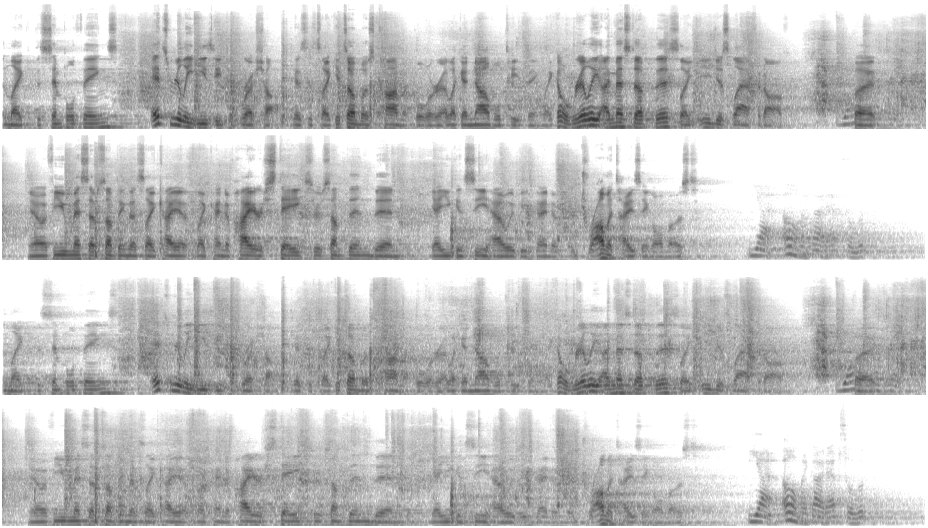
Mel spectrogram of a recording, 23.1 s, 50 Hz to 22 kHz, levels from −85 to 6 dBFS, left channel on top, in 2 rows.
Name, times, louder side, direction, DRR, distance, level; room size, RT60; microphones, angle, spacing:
voice 1, 0.0-1.4 1.8-9.8 10.7-10.9 11.9-20.2, left 6 dB, 80° left, 13 dB, 0.5 m, -27 dB
sound 1, 1.3-9.5 10.0-12.0 12.3-14.4 14.8-17.2 17.5-18.8, right 2 dB, 15° right, 0.8 m, -35 dB
voice 2, 10.4-11.3 20.8-22.3, right 4 dB, 90° right, 8 dB, 0.9 m, -39 dB
25.0 x 17.0 x 2.9 m, 2.9 s
head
